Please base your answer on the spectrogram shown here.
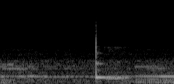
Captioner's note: bonk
